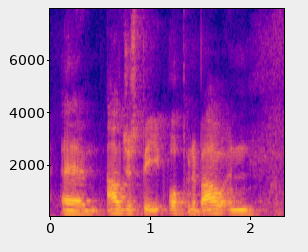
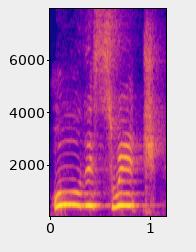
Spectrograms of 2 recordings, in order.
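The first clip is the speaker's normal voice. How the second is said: imitating himself; 7 dB louder, much slower than usual. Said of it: "I'm like, there's a story".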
